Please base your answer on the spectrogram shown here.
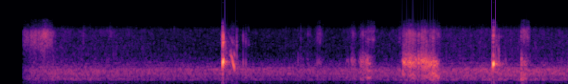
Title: Hiccups in the morning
